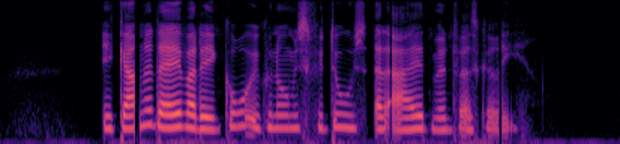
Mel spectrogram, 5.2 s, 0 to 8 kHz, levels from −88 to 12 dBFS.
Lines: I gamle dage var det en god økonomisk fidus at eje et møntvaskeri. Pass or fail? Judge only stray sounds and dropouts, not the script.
fail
